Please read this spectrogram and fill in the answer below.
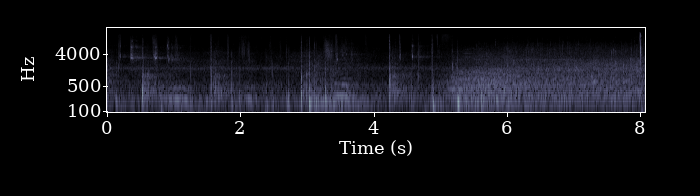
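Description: Tennis ball struck back and forth by rackets in a rally on an indoor hard court: sharp pops every second or so. About five and a half seconds in, the point ends and crowd applause rises.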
